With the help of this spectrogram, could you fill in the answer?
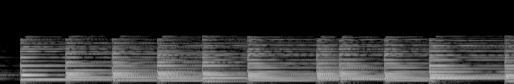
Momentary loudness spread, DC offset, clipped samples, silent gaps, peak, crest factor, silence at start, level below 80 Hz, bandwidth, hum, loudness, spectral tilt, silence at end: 4 LU; under 0.1%; under 0.1%; none; -6 dBFS; 18 dB; 0 s; -60 dBFS; 4 kHz; none; -23 LUFS; -10 dB/octave; 0 s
